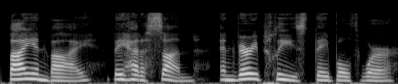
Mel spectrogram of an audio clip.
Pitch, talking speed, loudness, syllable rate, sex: 195 Hz, 195 wpm, -18 LUFS, 4.7 syllables/s, female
